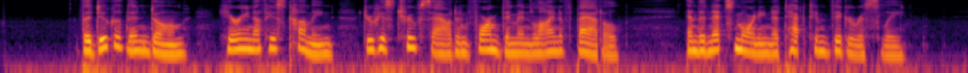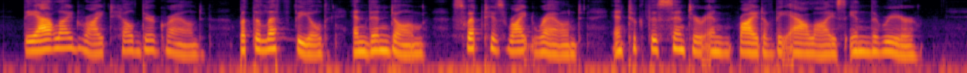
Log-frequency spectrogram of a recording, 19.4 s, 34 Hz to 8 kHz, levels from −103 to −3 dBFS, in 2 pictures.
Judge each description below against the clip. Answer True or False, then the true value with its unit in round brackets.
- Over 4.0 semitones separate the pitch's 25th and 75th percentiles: True (4.6 semitones)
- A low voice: False (175 Hz)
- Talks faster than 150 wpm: True (165 wpm)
